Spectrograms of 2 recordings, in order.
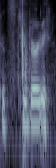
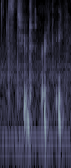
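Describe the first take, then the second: First: Said in the usual way. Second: Hushed whisper of the same words; whispering it to the audience. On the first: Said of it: "It's too dirty. (whispered repeat)". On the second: Shown as a demonstration. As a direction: breathe it out as a secret.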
